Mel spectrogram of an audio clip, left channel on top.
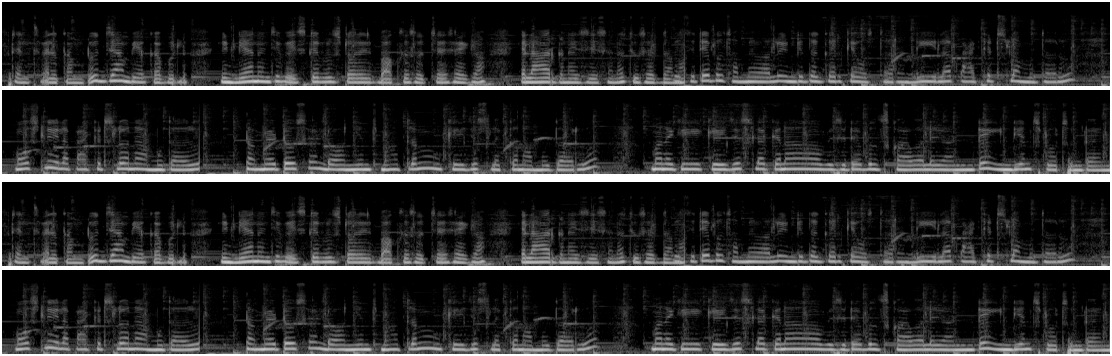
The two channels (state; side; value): identical; both; correlation 1.00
